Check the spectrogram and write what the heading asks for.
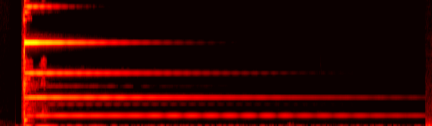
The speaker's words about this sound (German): dieses Ping beamt uns direkt in die neueste Folge von Topf und Deckel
